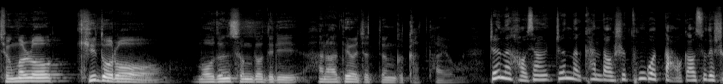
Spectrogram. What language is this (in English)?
Korean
